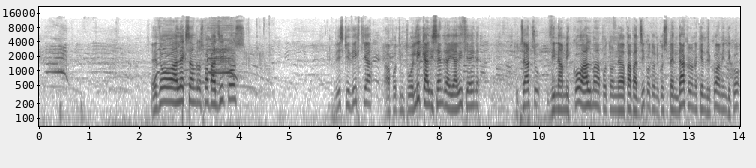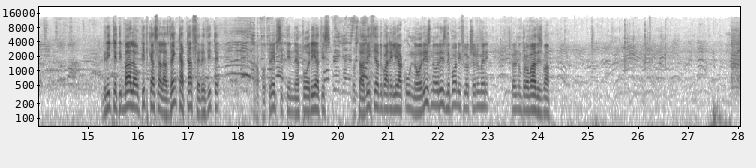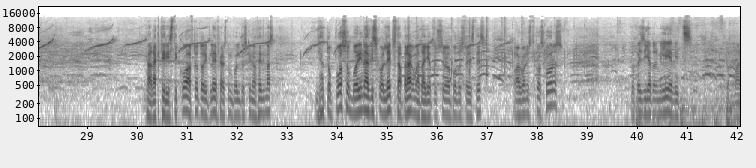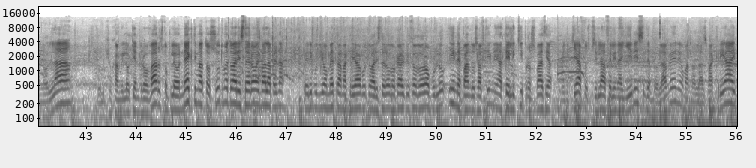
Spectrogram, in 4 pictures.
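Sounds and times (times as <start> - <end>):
distant shout: 0.0 - 5.1, 17.4 - 19.1, 24.2 - 44.7, 52.3 - 54.3
faint stadium background: 0.0 - 56.0
short rising whistles: 27.9 - 30.2.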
